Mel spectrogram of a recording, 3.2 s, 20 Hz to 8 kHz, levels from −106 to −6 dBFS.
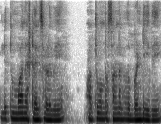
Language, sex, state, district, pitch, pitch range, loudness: Kannada, male, Karnataka, Koppal, 130 Hz, 125-140 Hz, -12 LUFS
